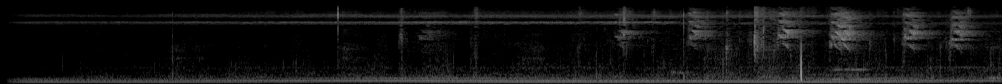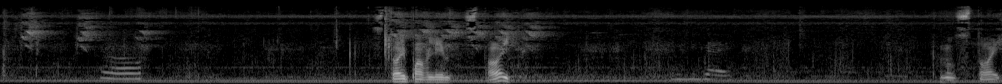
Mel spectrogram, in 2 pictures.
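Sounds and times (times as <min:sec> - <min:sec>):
insect drone: 0:00.1 - 0:20.0
low hum: 0:00.1 - 0:20.0
bird chirping: 0:04.1 - 0:20.0.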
